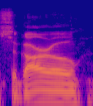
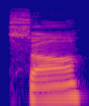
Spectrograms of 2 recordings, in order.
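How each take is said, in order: First: The word begins with a 'sig' sound. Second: The word begins with a 'sah' sound. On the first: The speaker calls it wrong. "I pronounced it cigarro" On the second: The speaker calls it right. "he says it's saguaro"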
